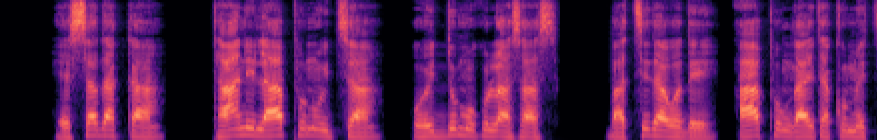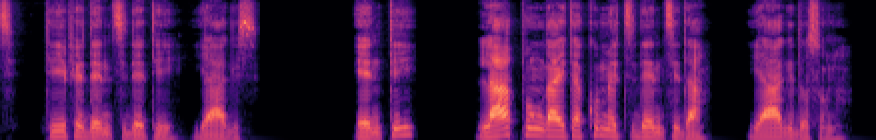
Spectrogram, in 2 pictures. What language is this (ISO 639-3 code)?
gof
